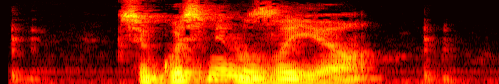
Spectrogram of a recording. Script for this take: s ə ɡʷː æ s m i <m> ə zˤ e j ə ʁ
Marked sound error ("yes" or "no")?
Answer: no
